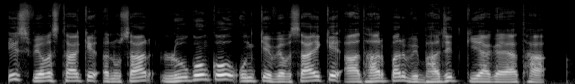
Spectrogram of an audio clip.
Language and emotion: Hindi, neutral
